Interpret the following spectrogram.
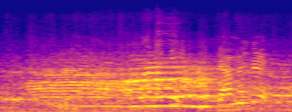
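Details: A jumbo cow being taken around for sale in Indonesia: one long, steady, nasal moo held through the whole moment, with a busy background of voices.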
